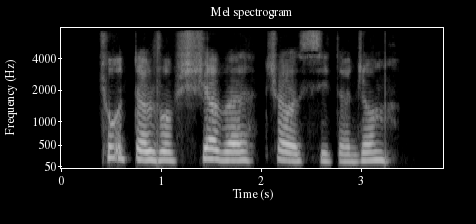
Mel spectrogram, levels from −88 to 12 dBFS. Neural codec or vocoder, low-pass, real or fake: codec, 16 kHz, 4 kbps, FreqCodec, smaller model; 7.2 kHz; fake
